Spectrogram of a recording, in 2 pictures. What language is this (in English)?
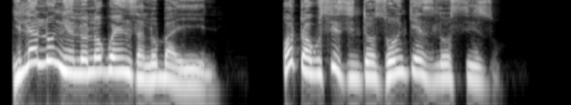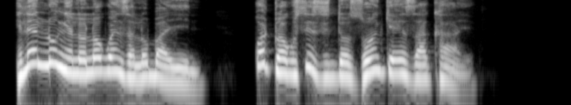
North Ndebele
